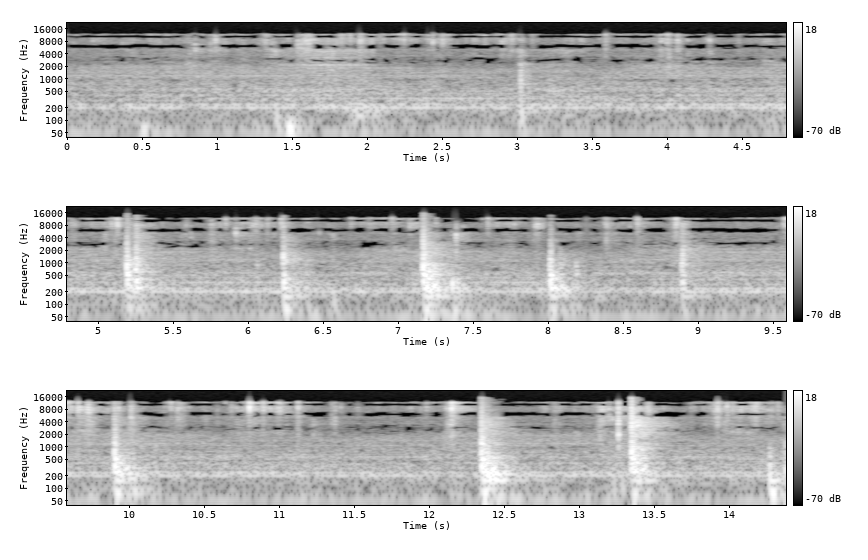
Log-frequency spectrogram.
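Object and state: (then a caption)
Dried soap bar being scraped. A hand-sized solid blue soap bar with a grey dried crust is held in one hand while an orange-handled utility knife blade carves and scrapes the crust off. Crisp, sharp cutting snaps come in an irregular series over a steady low hum. Each cut is brief with a quick decay.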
